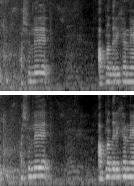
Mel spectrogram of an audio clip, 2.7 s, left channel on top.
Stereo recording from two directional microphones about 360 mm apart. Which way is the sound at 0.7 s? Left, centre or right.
Centre.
